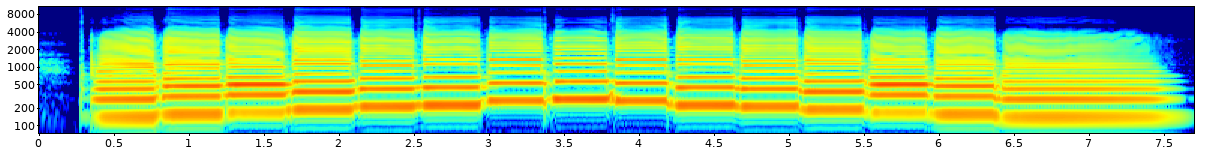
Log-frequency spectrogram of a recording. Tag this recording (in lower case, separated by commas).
music, wind instrument, musical instrument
